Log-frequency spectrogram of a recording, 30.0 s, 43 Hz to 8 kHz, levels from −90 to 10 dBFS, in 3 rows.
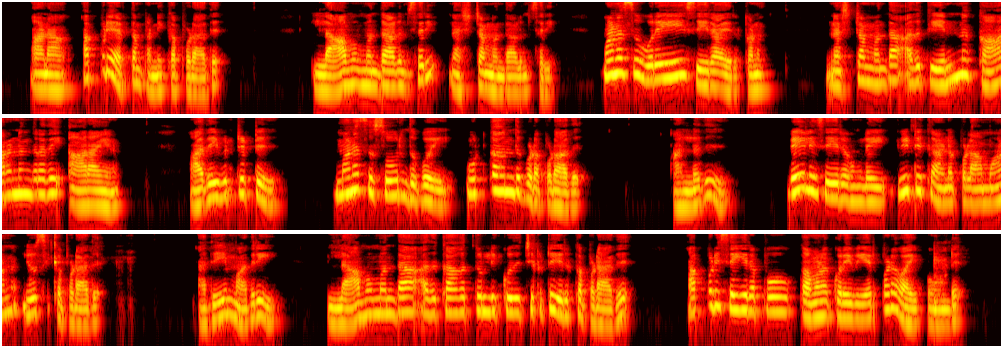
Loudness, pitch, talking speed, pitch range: -22 LUFS, 175 Hz, 95 wpm, 140-215 Hz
